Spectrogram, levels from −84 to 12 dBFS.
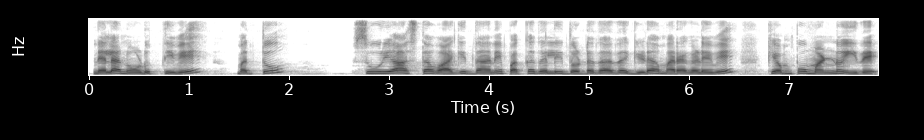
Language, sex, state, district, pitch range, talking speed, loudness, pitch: Kannada, female, Karnataka, Chamarajanagar, 215-245 Hz, 70 wpm, -15 LUFS, 230 Hz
